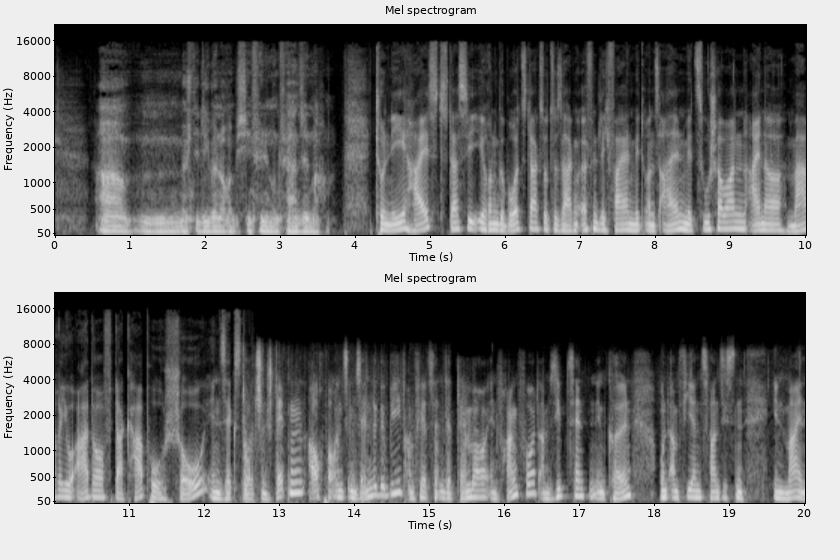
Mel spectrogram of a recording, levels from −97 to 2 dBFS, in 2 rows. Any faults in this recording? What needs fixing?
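A call bitrate drop starts at 12.51 s and lasts to the end of the clip. The sound turns coarse and smeared. The top end collapses from about 20 kHz down to a 6 kHz cut-off, so it goes muffled. The worst stretch holds for about 3.2 s. This fits the encoder being pushed from roughly 48 kbps to about 8 kbps after the bandwidth estimate fell. To prevent it, stabilise the network path and set a higher minimum bitrate for the encoder.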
